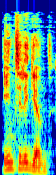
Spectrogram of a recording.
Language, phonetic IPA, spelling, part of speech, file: Russian, [ɪnʲtʲɪlʲɪˈɡʲent], интеллигент, noun, Ru-интеллигент.ogg
- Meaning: intellectual (intelligent person, interested in intellectual matters)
